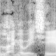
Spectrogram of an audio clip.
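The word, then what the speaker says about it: Langewiesche: A big article that we're going to use a lot in this is from, I know you love this guy, William Langfrischers. I can never pronounce his last name. – Langovici, yeah, he's amazing.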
